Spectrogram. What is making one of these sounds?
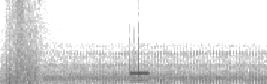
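A device clicks and beeps softly.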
